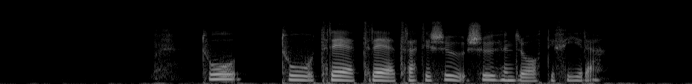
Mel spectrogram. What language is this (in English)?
Norwegian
